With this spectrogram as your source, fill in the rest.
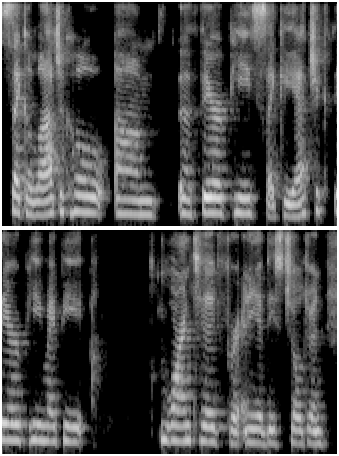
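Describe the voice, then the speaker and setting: A woman of medium pitch speaks in a monotone, with flat intonation. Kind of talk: webinar presentation. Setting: online webinar. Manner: fast.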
